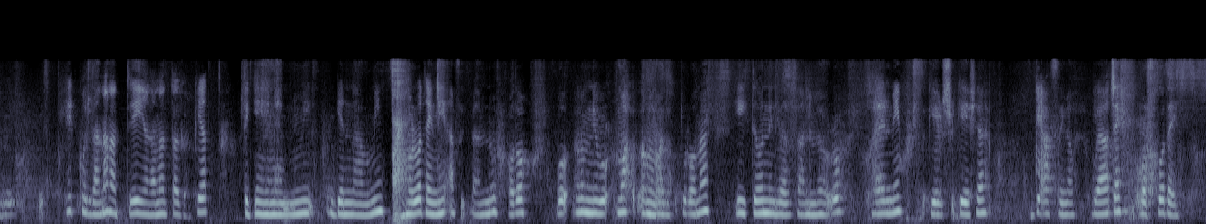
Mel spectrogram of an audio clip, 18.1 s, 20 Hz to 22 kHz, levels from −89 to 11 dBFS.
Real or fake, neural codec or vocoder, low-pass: fake; codec, 16 kHz, 1 kbps, X-Codec, HuBERT features, trained on LibriSpeech; 7.2 kHz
